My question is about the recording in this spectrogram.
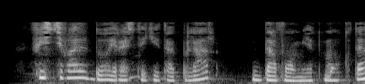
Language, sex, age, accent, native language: Uzbek, female, 25-34, Toshkent shahri, Uzbek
